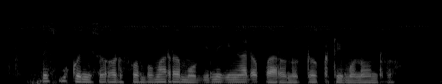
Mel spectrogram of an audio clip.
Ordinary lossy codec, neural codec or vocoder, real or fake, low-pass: Opus, 24 kbps; none; real; 7.2 kHz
